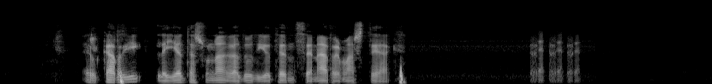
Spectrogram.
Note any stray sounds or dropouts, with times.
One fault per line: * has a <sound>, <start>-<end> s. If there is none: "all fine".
* has a laugh, 5.3-5.8 s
